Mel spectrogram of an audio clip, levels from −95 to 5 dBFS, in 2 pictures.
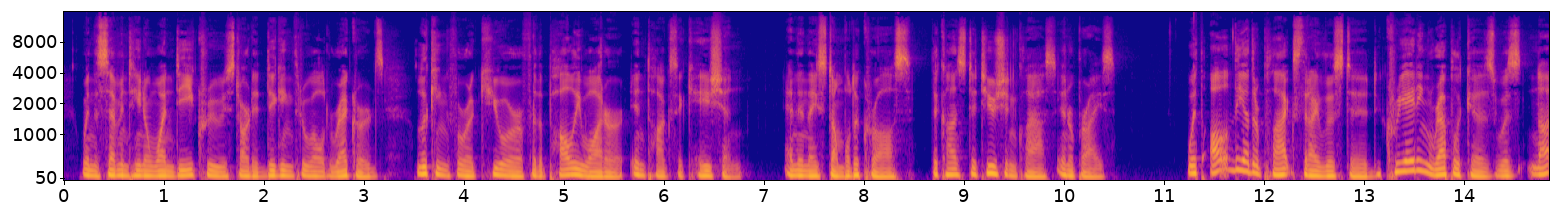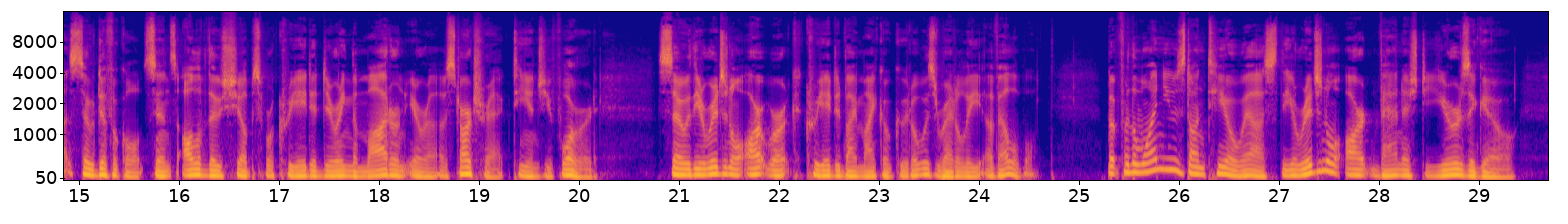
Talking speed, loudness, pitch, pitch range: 165 wpm, -19 LUFS, 110 Hz, 100-130 Hz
